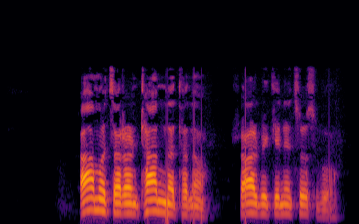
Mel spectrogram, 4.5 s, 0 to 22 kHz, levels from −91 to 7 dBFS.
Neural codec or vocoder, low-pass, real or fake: none; 7.2 kHz; real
